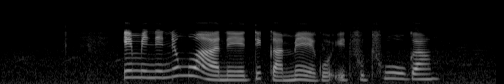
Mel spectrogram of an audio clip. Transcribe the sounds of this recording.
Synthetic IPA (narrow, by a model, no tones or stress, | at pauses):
imininiŋwanɛjetʼiɡ̥ʱamɛk̬ɔʔit͡fʰutʰuːk̬a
